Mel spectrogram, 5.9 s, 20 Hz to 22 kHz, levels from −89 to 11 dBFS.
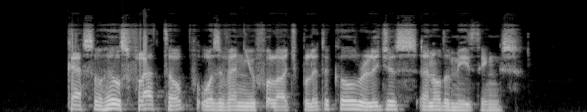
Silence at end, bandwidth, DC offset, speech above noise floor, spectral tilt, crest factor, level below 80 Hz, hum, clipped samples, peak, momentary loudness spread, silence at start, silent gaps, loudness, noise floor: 0.7 s; 9.6 kHz; under 0.1%; 65 dB; -4.5 dB/octave; 16 dB; -48 dBFS; none; under 0.1%; 0 dBFS; 6 LU; 0.7 s; none; -14 LUFS; -79 dBFS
